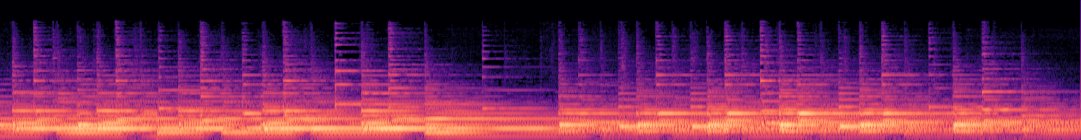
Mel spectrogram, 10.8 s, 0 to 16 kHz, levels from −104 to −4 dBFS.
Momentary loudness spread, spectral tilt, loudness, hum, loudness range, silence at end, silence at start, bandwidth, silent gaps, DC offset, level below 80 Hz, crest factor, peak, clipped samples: 9 LU; -9.5 dB/octave; -22 LUFS; none; 2 LU; 0 s; 0 s; 6.4 kHz; none; under 0.1%; -48 dBFS; 14 dB; -6 dBFS; under 0.1%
